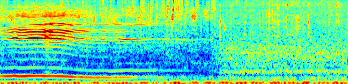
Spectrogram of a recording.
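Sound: swarm of locusts buzzing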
